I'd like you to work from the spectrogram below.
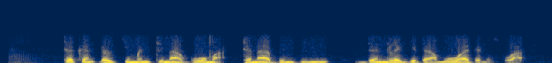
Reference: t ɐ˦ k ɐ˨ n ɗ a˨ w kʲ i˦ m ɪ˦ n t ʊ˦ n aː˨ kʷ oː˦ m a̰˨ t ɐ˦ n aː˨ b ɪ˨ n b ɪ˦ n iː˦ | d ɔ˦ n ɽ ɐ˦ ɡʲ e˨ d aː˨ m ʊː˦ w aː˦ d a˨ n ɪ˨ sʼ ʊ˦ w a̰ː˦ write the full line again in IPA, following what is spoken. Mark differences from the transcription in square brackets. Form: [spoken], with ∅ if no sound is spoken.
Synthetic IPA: t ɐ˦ k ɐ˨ n ɗ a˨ w kʲ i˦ m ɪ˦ n t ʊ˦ n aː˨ [ɡʷ] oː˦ m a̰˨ t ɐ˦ n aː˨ b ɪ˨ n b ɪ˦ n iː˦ | d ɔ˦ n ɽ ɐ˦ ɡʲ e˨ d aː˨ m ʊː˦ w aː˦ d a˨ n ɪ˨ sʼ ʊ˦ w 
